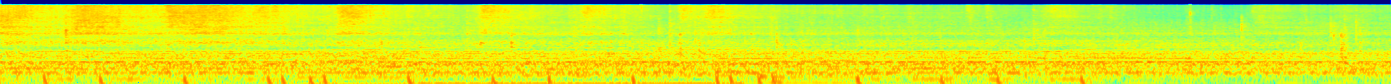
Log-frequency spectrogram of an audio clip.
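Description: Beef stir fry with snow peas, baby corn and mushrooms sizzling in a nonstick pot as a spatula stirs it; the sizzle is loudest in the first few seconds and gradually dies down.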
